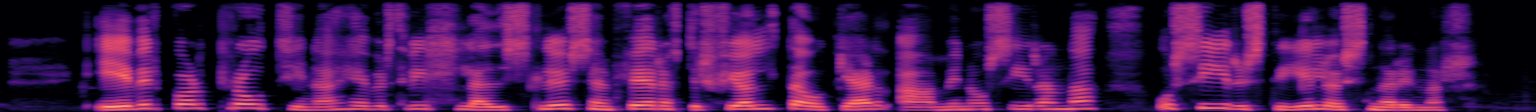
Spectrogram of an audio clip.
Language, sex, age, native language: Icelandic, female, 40-49, Icelandic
